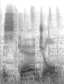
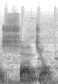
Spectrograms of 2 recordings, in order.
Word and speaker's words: schedule: Mas schedule é pronunciado no amplamente nos Estados Unidos dessa forma. Já na Inglaterra, a palavra é escrita da mesma forma, mas ela é pronunciada schedule.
